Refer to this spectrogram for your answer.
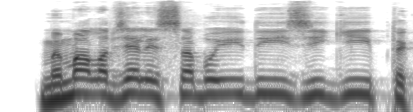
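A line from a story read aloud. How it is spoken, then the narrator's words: Several voices shouting. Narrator (Russian): кричали некоторые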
